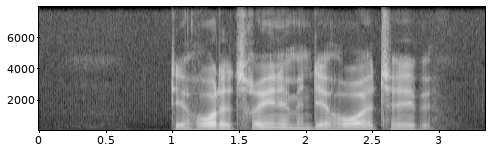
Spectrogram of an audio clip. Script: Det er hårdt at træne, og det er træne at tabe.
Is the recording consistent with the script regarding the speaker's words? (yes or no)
no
